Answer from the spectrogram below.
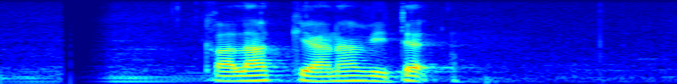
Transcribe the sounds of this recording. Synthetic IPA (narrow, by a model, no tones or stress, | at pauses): kalakːjanaʋiʈə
